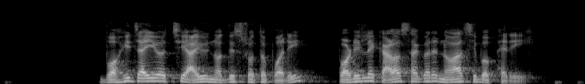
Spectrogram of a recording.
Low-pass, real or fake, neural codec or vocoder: 7.2 kHz; real; none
